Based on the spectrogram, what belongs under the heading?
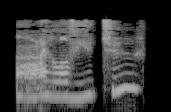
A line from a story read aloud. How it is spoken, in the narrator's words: she whispered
